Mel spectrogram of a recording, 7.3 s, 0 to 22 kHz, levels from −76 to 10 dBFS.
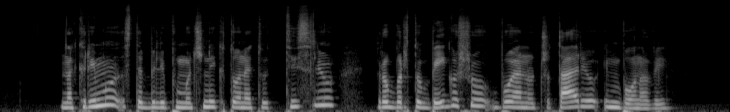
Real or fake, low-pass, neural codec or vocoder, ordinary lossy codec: real; 19.8 kHz; none; none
